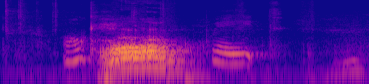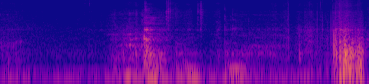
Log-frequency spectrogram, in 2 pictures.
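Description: A pit bull makes wavering, grumbling whines to ask for food, while a person speaks nearby.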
